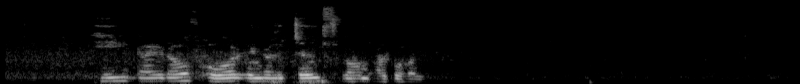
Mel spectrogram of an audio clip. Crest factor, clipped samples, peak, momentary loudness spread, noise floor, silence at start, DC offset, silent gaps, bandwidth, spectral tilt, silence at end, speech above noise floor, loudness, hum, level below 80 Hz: 18 dB; under 0.1%; -10 dBFS; 11 LU; -72 dBFS; 0.95 s; under 0.1%; none; 15 kHz; -5.5 dB/octave; 3.8 s; 47 dB; -26 LUFS; none; -66 dBFS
